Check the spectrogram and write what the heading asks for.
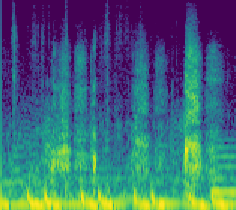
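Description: Tense dramatic score with a low drone and a quick, regular pulse, under a man's strained gasps and groans, twice, as he is seized by a heart attack.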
